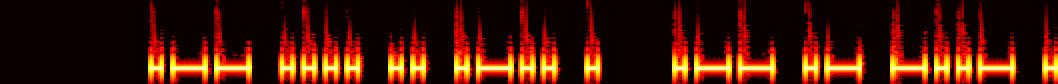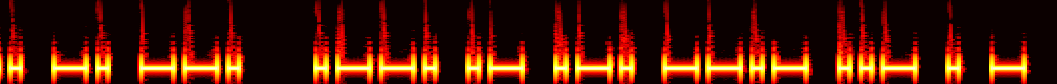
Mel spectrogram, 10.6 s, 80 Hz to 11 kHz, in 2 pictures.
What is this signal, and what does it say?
Morse code, heard as a keyed tone, about 22 wpm, 700 Hz. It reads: WHILE WAXING PARQUET
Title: Pangram Challenge v2 - 22wpm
